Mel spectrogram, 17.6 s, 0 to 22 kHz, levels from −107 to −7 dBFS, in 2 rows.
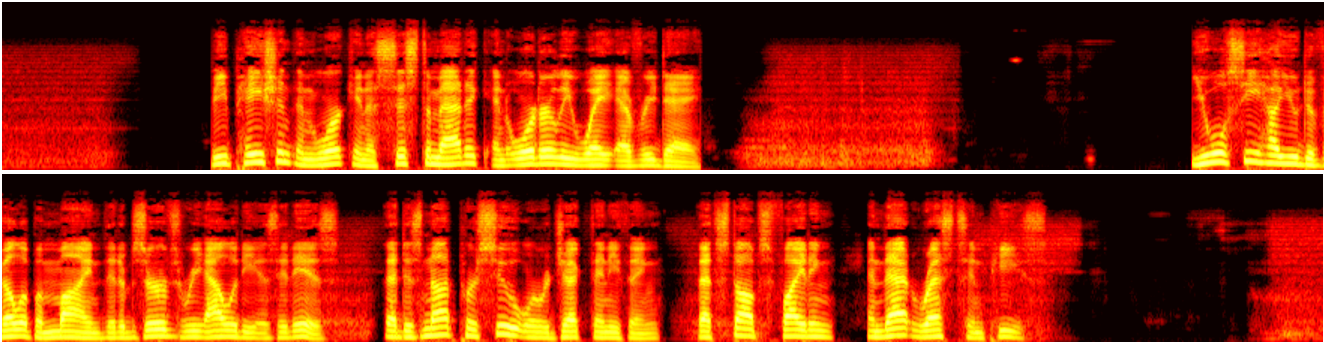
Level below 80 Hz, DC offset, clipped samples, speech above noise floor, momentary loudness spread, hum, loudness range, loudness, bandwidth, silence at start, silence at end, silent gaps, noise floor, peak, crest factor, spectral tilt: -60 dBFS; under 0.1%; under 0.1%; 63 dB; 9 LU; none; 5 LU; -23 LUFS; 12 kHz; 1.4 s; 1.85 s; 7.41-7.48 s, 7.76-7.80 s; -86 dBFS; -4 dBFS; 22 dB; -5 dB/octave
